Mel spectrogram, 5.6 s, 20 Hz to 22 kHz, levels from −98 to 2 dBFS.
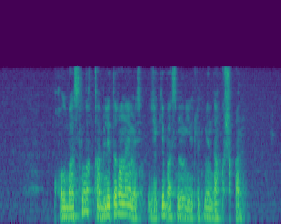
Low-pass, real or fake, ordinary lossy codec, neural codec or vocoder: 7.2 kHz; fake; MP3, 64 kbps; vocoder, 24 kHz, 100 mel bands, Vocos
